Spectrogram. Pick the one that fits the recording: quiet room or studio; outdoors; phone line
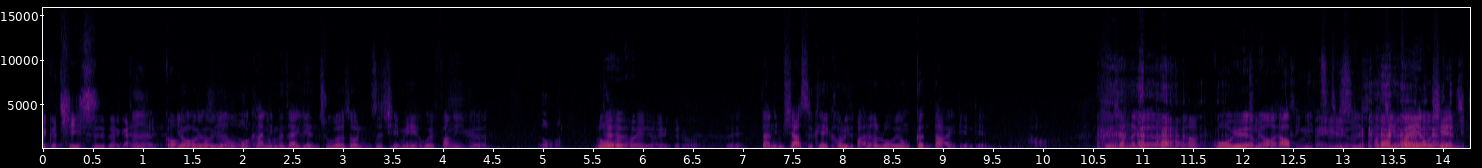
outdoors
